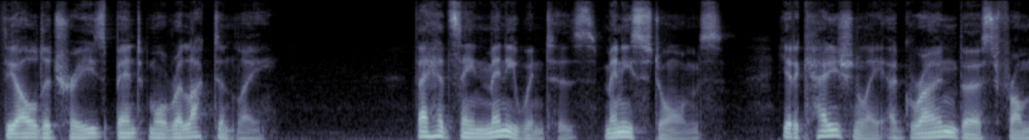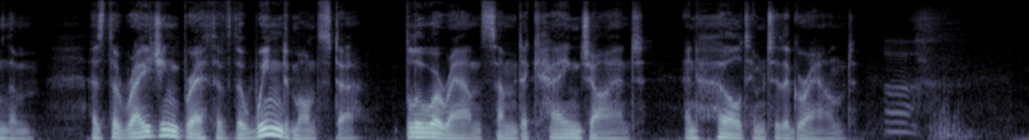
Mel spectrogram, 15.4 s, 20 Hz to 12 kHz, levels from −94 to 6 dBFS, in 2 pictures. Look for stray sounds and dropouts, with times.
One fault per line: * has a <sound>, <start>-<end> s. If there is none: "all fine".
* has a sigh, 14.3-15.1 s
